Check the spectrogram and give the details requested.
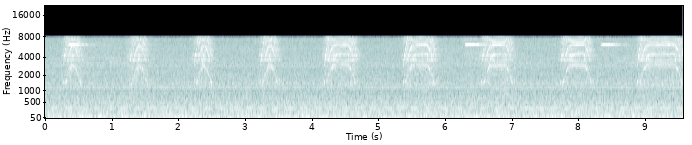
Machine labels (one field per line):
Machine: slide rail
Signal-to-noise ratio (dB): -6 dB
